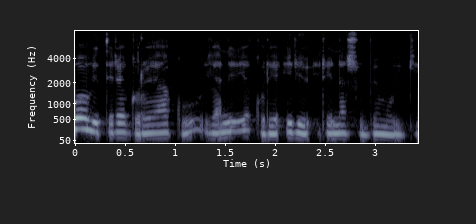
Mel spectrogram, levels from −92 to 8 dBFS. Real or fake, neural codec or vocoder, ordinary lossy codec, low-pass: real; none; none; none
